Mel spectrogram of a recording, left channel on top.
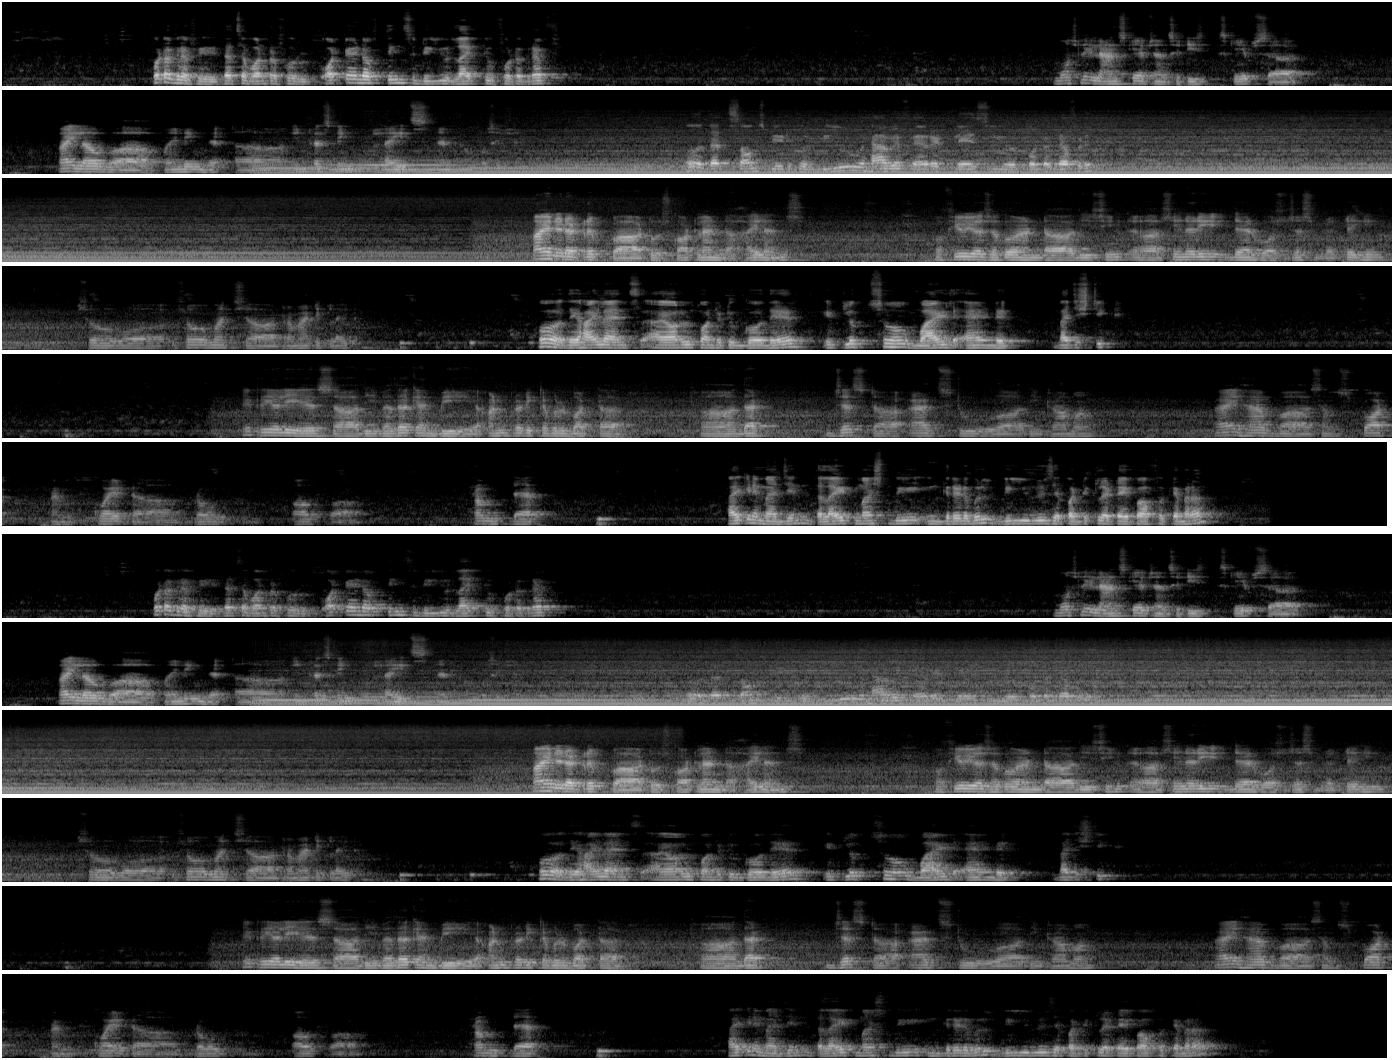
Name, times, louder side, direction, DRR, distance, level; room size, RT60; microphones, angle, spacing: voice 1, 1.5-5.5 20.7-24.9 47.1-51.8 52.2-52.8 76.8-81.6, left 6 dB, 80° left, 0.4 m, -24 dB
voice 2, 10.5-13.0 14.5-19.2 20.1-20.3 32.5-45.8 57.7-72.1 72.4-73.1 74.2-74.9 75.4-75.5, equal, 5° left, 0.4 m, -28 dB
sound 1, 16.4-34.6, right 1 dB, 40° right, 1.1 m, -31 dB
7.3 x 4.7 x 2.7 m
head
